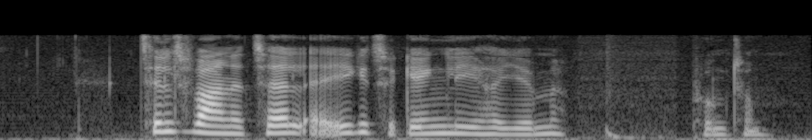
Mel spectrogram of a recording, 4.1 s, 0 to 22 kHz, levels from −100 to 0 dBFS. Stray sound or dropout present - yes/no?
yes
